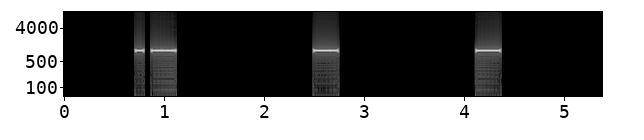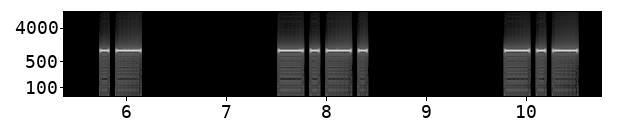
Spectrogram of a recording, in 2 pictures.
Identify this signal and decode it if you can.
Morse code, heard as a keyed tone, about 15 wpm, spaced as for 5 wpm, 1000 Hz. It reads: ATTACK
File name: qotdfiles / 5wpm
